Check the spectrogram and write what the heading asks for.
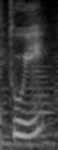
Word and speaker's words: Twee: Beh, comunque niente, il nome è Twi, come avete detto voi prima, si scrive TWEE.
